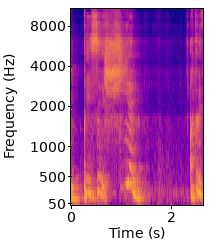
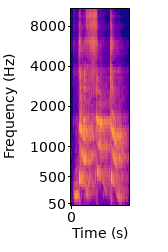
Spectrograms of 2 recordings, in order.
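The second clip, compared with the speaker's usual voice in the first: high-pitched urgent call; high, hyped-up crowd shout; excited calling out; 12 semitones higher than usual. Real, not acted. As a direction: call out high for gifts to rain in. Calls out to viewers for gifts.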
